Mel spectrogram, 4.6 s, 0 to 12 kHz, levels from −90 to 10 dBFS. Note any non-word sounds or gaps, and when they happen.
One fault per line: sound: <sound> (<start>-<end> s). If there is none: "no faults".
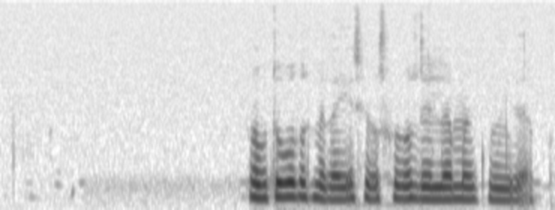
no faults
